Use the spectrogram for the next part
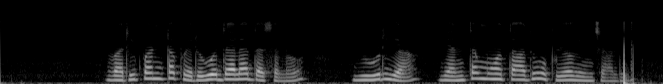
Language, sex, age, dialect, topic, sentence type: Telugu, female, 25-30, Utterandhra, agriculture, question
